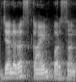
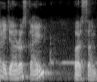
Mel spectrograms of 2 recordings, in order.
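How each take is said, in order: First: Generous kind person drawn out slowly; slow dictation read. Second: Said in the usual way. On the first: Shown as a demonstration. Teacher reading the example for students, slow and drawn out. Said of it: "क्योंकि जी से उच्चारण है आपका". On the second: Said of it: "इसलिए ए लगेगा".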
